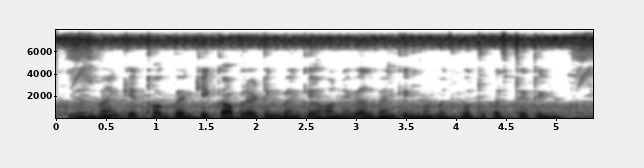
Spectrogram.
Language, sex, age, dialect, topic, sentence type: Hindi, male, 18-24, Kanauji Braj Bhasha, banking, statement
